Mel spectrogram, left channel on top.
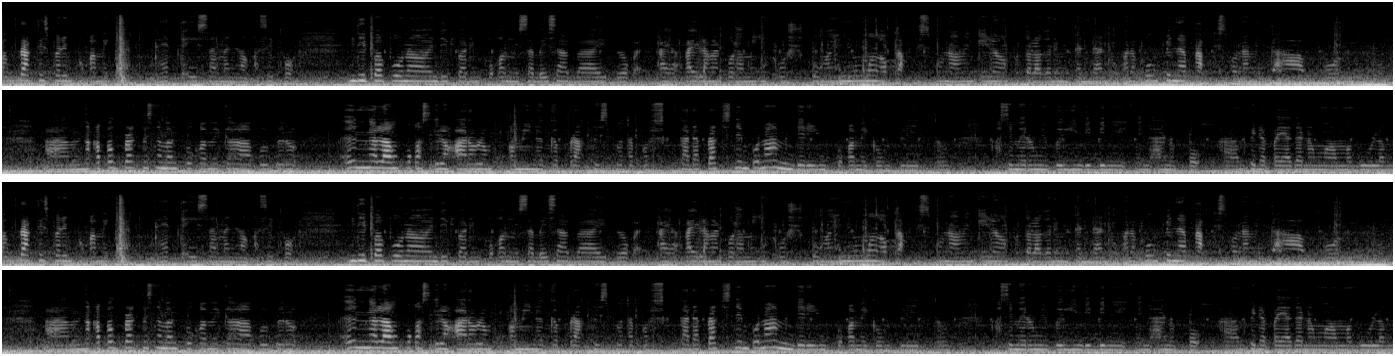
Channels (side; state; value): both; identical; correlation 1.00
